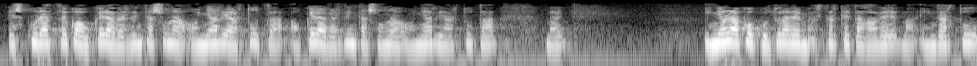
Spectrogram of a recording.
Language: Basque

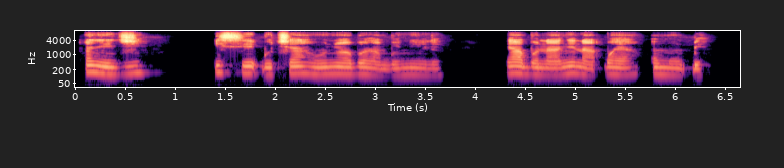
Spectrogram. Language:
Igbo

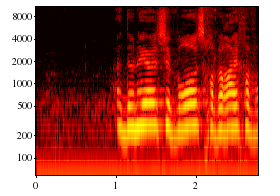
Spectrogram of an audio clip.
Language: Hebrew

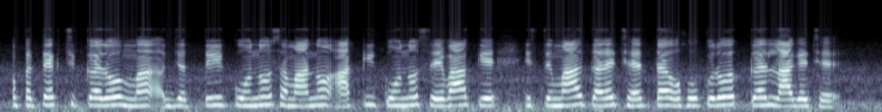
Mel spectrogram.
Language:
Maithili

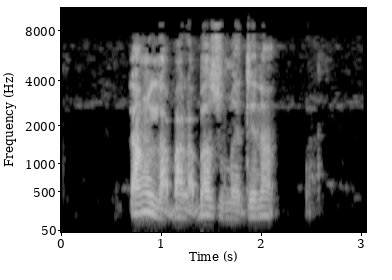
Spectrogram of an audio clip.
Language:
Gbaya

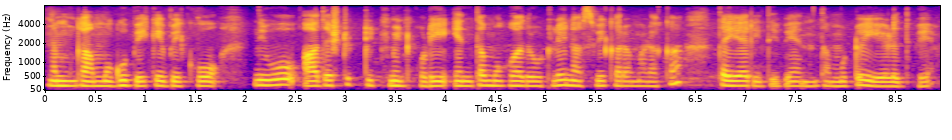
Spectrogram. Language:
Kannada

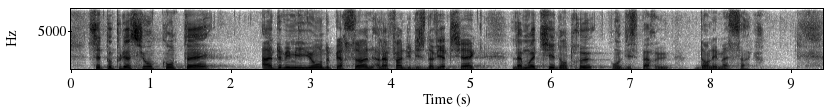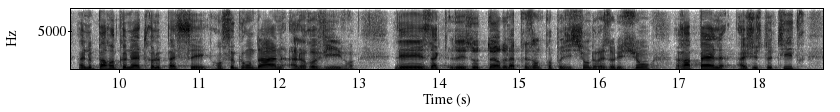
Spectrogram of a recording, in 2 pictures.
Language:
French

